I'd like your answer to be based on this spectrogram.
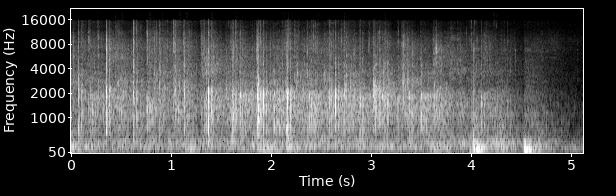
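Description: Sparse, half-hearted applause from a conference audience at a basic education sector gathering, with scattered individual claps that thin out and fade toward the end.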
